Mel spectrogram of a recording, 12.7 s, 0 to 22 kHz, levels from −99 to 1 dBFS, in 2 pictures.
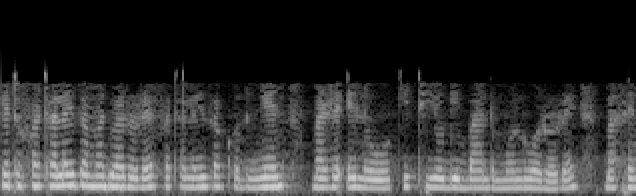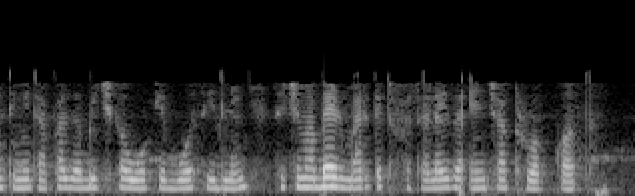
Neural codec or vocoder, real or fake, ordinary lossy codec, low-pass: none; real; AAC, 16 kbps; 19.8 kHz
